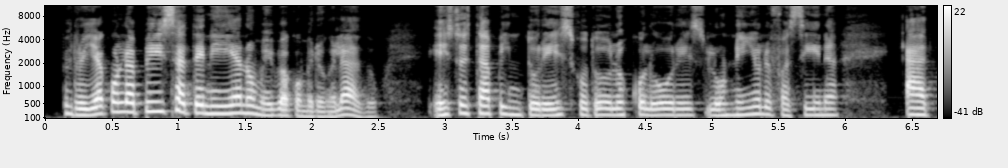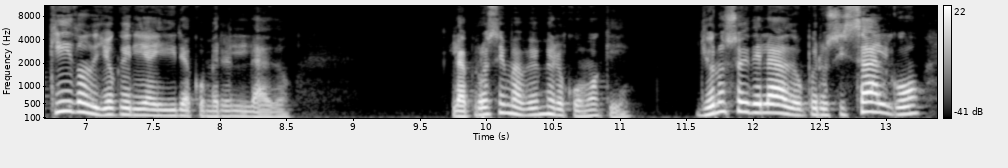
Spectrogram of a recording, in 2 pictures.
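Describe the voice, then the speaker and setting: A woman's voice: lowish voice, darkish tone, no echo, studio quality. A woman who grew up in Los Angeles, rambling cheerfully on a walking vlog at night, often changing topics and laughing at herself. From raised in Los Angeles. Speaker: vlogger. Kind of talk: casual vlog walking tour. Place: outdoor street corner at night.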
